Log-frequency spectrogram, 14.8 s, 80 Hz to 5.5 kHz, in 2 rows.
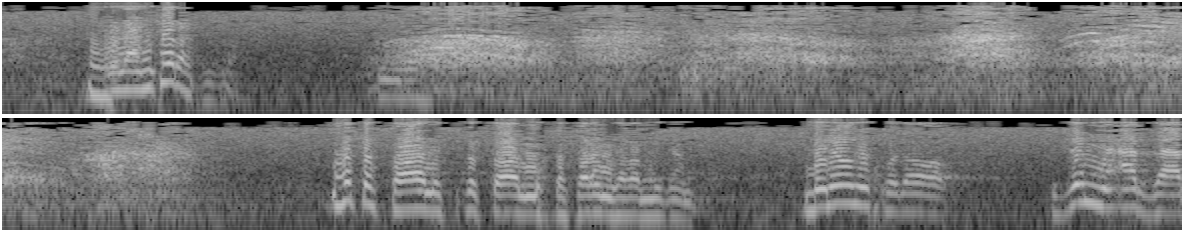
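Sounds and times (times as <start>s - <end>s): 
speech: 0.8s - 1.6s, 2.3s - 3.5s, 9.5s - 11.8s, 12.4s - 14.7s
audience chanting salawat blessing in unison: 2.3s - 8.6s.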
